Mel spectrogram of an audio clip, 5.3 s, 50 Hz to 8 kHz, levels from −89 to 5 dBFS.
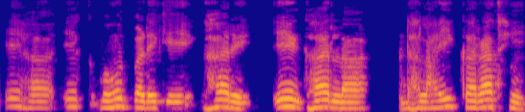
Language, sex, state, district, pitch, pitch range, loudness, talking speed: Chhattisgarhi, male, Chhattisgarh, Jashpur, 175 Hz, 165-195 Hz, -17 LUFS, 150 wpm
